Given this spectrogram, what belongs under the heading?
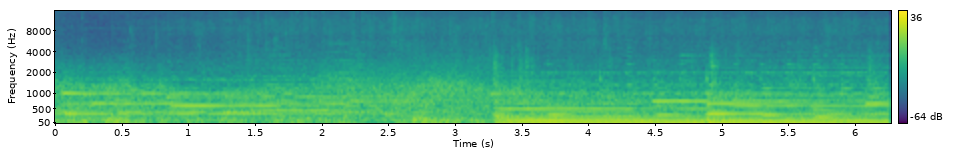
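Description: Steady rain patters along the misty Tamhini Ghat mountain road, a dense even hiss that grows louder partway through as a low humming drone joins beneath it.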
